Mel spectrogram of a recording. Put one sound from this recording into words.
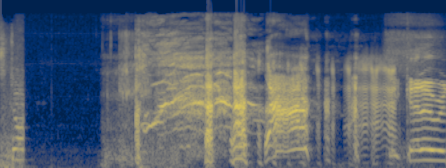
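Several men laugh loudly into close microphones.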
